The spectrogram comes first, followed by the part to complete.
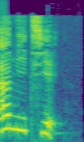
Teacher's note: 这个清辅音▁t，▁因为后面是半元音，送不送气都是可以的。那法国人呢比较习惯在这个时候送气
